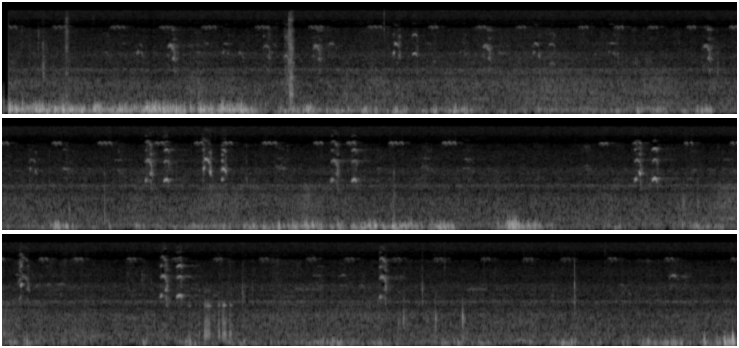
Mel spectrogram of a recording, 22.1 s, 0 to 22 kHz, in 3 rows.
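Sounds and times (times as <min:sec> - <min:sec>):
birds chirping: 0:13.2 - 0:20.0.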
